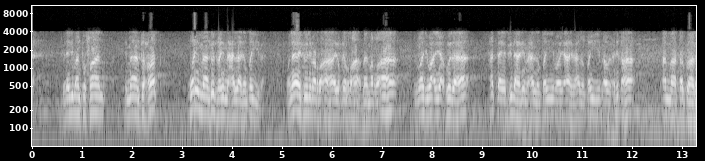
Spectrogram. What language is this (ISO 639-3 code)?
ara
